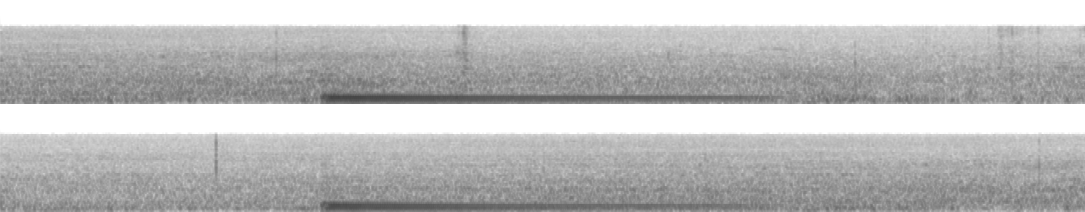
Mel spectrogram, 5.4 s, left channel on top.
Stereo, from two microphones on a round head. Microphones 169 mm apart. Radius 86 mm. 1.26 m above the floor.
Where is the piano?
5° left (ahead or behind), 6 m.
